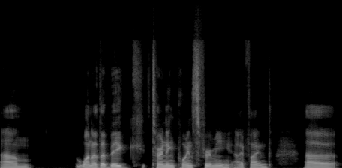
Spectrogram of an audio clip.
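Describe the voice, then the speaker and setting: A man in his twenties from Singapore talks casually as an interview guest. His voice is smooth and fairly low, with little rise and fall in pitch. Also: steady tone, takes it slowly, no room sound. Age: 20s. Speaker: podcast guest, medical student.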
